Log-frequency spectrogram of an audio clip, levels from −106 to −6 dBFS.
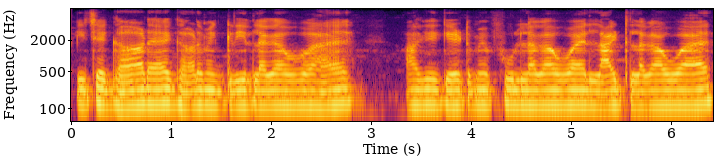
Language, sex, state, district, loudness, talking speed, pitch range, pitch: Hindi, male, Chandigarh, Chandigarh, -17 LUFS, 195 wpm, 110-115 Hz, 115 Hz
